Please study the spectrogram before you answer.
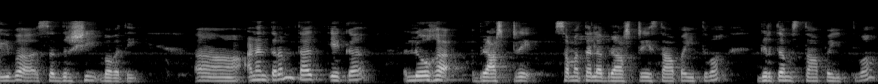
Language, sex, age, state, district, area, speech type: Sanskrit, female, 45-60, Andhra Pradesh, Chittoor, urban, spontaneous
